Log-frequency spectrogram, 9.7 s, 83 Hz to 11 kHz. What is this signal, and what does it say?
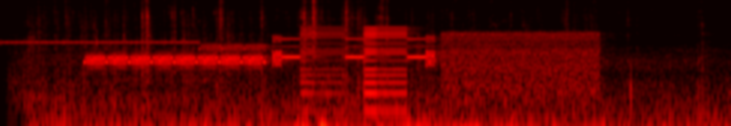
Dial-up modem handshake (V.34 or later), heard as a whistle, warbles, then hiss, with room echo and the noise of a residential street.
